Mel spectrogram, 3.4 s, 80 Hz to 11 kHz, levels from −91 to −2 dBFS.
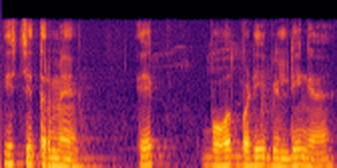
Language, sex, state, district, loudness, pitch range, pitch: Hindi, male, Uttar Pradesh, Saharanpur, -18 LUFS, 110-130 Hz, 120 Hz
